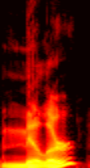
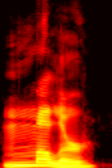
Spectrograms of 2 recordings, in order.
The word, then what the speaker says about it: Müller: Geiger-Müller counter, you can also pronounce it Miller or Muller because it is spelled, so it's Geiger-Müller, capital M-U-L-L-E-R, and the U has an umlaut.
